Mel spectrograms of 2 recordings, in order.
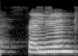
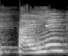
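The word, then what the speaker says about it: salient: की, और ये है सैलिएंट फीचर ऑफ कॉन्स्टिट्यूशंस। आप ध्यान रखिएगा, ये साइलेंट फीचर्स नहीं है, ये सैलिएंट फीचर है, इसको सैलिएंट बोला जाता है।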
